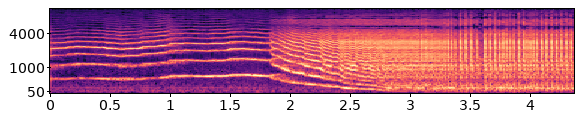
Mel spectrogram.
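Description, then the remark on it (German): A creaky door-opening sound effect played as a sound file on a PC: a sustained, wavering squeal that bends sharply downward into a low groaning creak, ending in a buzzy, rattling tail. No one speaks over it. “Ihr glaubt doch nicht ernsthaft, dass ich hier irgendeine Tür geöffnet habe.”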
